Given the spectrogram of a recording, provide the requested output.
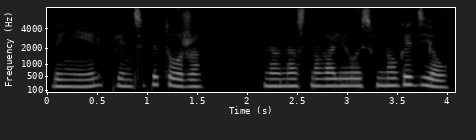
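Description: A woman's voice: medium pitch, flat delivery, normal speed, warm tone, no echo. Woman reading a first-person novel. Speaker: audiobook narrator.

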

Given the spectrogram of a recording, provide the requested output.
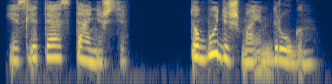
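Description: A woman reading an audiobook, voicing a young girl who begs and pleads in a high, insistent voice. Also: moderate pace, creaky, a little mellow, breathy edge, dry recording, studio quality, exaggerated voice. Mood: pleading.

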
